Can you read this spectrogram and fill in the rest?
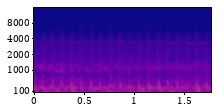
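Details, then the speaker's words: HCalory HC2 12V diesel heater (5-8kW) turned up to full, ramping smoothly, reaching about 192 degrees after a few minutes: even combustion roar with fast steady flutter, no surging or rattles; normal high-output running. "Let's just go ahead and crank it up for a while and let her rip. That's pretty slick. Got a nice ramp to it."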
